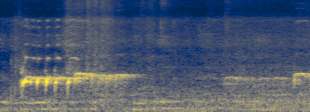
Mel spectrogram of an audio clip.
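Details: Zebra dove (perkutut), a local bird kept as a caller to make wild zebra doves respond, gives a brief run of rapid stuttered coos ending in a sustained rising coo, then another long coo later.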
